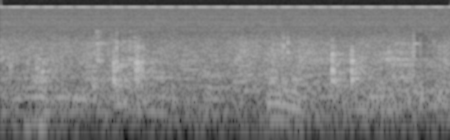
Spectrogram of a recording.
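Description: A metal spoon clinking and scraping in a ceramic bowl: a run of small irregular clicks and knocks, with faint tableware clatter behind.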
